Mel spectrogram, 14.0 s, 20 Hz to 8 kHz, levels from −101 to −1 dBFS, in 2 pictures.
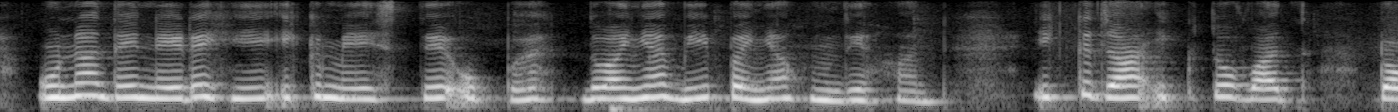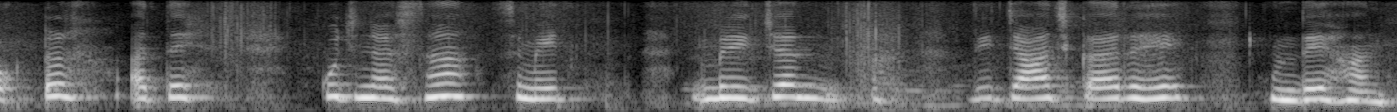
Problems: background sounds at intervals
